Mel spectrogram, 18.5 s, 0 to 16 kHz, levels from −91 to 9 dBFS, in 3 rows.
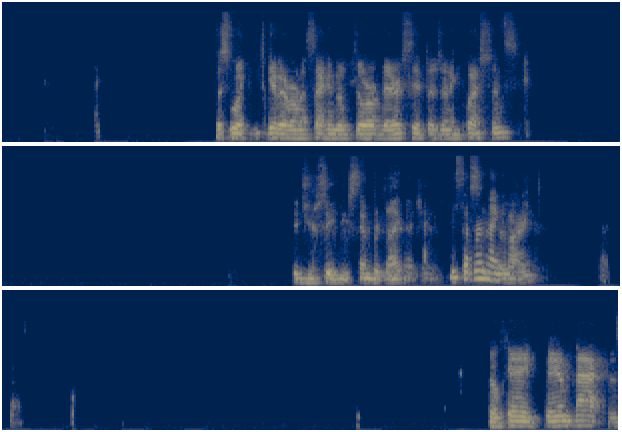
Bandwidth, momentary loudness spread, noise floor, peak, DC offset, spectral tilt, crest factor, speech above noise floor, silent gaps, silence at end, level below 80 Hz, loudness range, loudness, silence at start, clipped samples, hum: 12.5 kHz; 10 LU; -88 dBFS; -14 dBFS; under 0.1%; -6.5 dB/octave; 20 dB; 60 dB; none; 0 s; -68 dBFS; 12 LU; -29 LUFS; 0.95 s; under 0.1%; none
